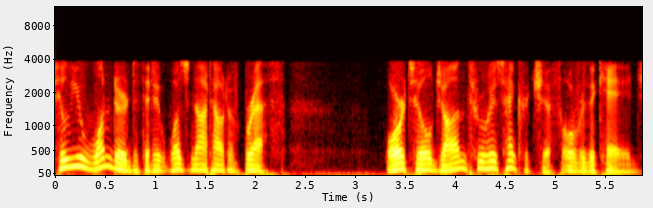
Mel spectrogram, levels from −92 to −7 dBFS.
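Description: No technical faults are present.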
